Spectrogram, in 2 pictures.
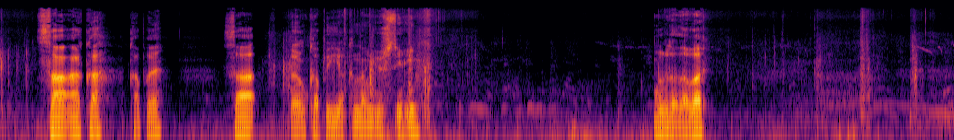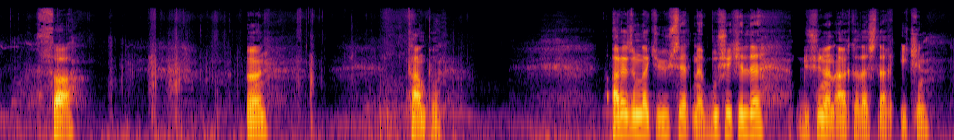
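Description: A man talks calmly close to the microphone, with pauses.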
